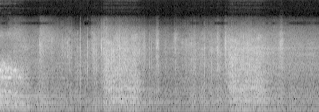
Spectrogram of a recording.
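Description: A horse harnessed to a wooden cart whinnies in a long wavering call amid a steady rumbling, clattering backdrop of cart movement, with a second rise in noise toward the end and no talking.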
